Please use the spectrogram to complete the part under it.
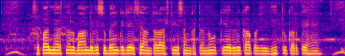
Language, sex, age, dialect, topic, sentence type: Hindi, male, 18-24, Awadhi Bundeli, banking, statement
